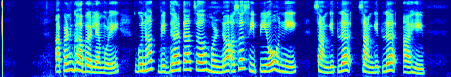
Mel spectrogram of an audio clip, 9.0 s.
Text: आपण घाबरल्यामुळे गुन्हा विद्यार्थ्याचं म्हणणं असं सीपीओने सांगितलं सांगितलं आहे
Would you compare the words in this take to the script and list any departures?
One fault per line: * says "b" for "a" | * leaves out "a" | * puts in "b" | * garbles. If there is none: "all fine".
all fine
